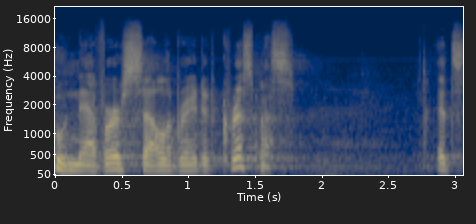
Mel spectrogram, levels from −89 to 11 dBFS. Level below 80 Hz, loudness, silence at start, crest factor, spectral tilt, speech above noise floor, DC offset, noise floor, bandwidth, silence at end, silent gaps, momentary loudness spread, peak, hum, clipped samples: -74 dBFS; -25 LUFS; 0 s; 20 dB; -4 dB/octave; 34 dB; under 0.1%; -58 dBFS; 15 kHz; 0 s; none; 11 LU; -6 dBFS; none; under 0.1%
